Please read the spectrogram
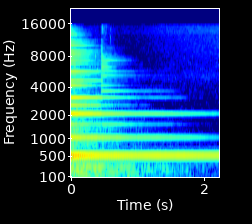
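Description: Acoustic guitar chord left ringing after a hard strum, its notes slowly fading: one of the sparse final chords that close the song.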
